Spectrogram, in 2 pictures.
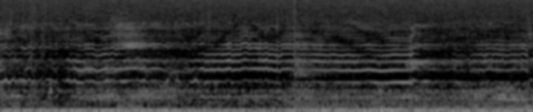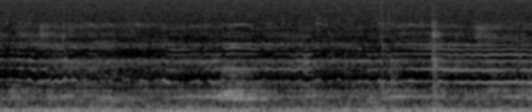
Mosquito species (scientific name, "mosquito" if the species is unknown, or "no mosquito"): Culex quinquefasciatus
